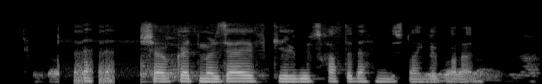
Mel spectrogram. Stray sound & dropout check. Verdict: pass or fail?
fail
